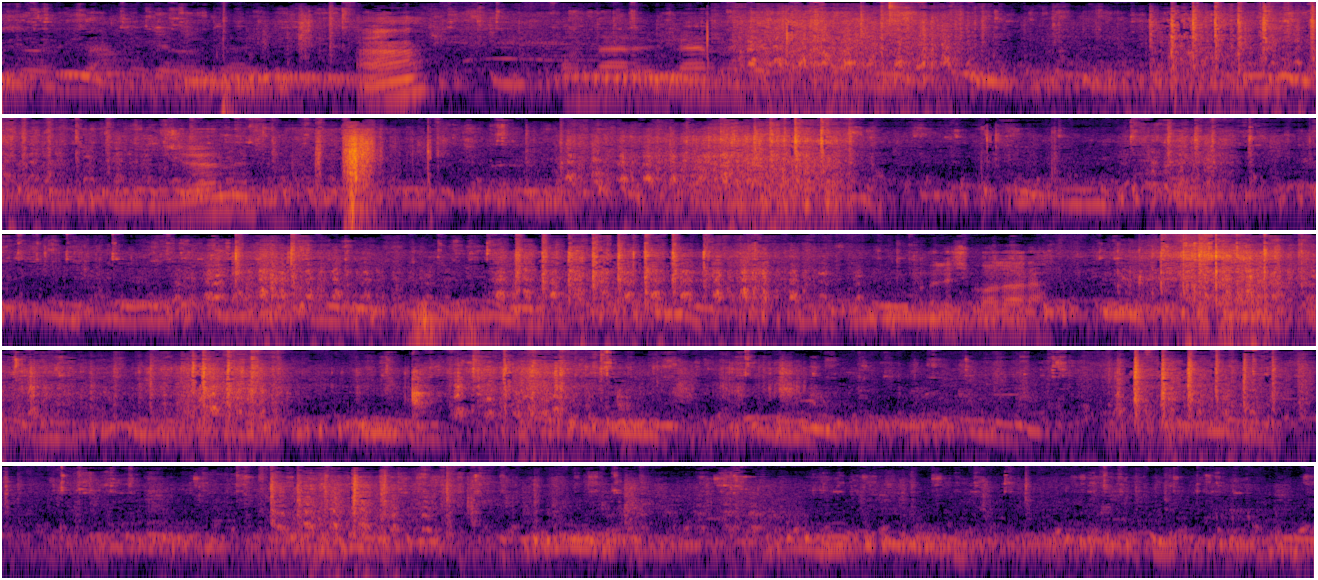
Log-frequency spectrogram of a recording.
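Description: A flock of domestic pigeons of Afghan breeds cooing without a break, many low wavering coos overlapping, with short rustling bursts every few seconds and one sharp knock about eight seconds in.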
